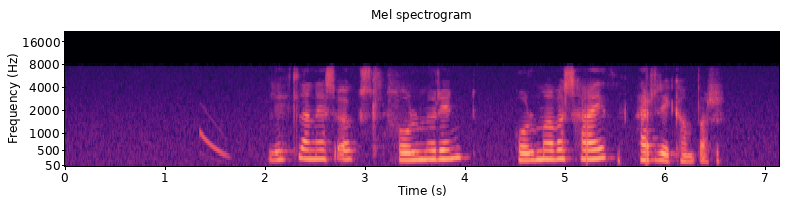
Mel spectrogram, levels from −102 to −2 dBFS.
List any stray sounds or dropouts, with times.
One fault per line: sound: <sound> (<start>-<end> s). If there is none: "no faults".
sound: chirp (1.3-1.7 s)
